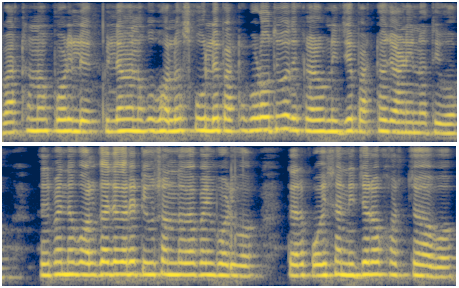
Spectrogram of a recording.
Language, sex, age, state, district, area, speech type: Odia, female, 30-45, Odisha, Cuttack, urban, spontaneous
